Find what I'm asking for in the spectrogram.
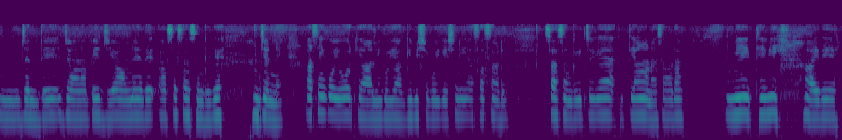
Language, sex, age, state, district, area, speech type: Dogri, female, 45-60, Jammu and Kashmir, Reasi, rural, spontaneous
